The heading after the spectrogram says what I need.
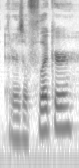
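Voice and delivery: normal talking voice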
